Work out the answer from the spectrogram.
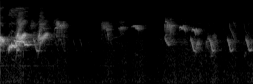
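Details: Red-whiskered bulbul during a fight-trap session: loud tangled chirps open the clip, then after a pause a string of bright, slurred notes repeated in quick succession.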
